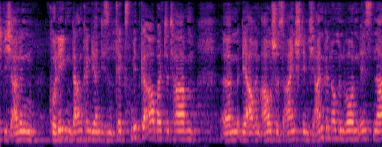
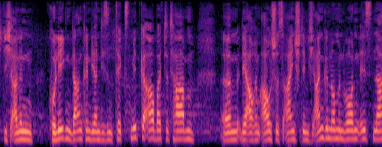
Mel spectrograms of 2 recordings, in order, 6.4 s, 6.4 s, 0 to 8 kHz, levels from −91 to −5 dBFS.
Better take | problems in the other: second | room echo; dies away in 0.2 s

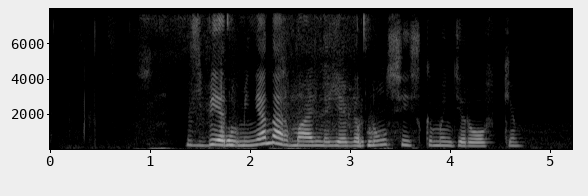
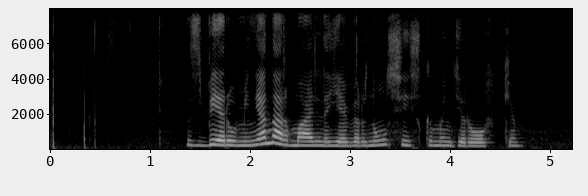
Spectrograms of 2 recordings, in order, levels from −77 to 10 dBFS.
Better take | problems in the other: second | noise reduction (neural mask model Resemble Enhance denoiser)

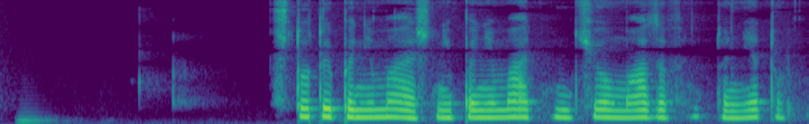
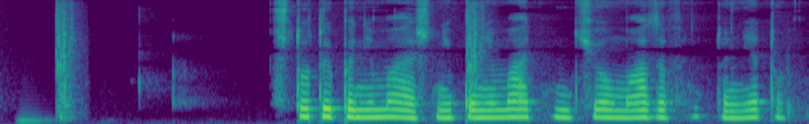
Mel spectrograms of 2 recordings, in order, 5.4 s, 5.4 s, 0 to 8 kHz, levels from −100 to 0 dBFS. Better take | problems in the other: first | background sound (Clapping); 18 dB below the speech

